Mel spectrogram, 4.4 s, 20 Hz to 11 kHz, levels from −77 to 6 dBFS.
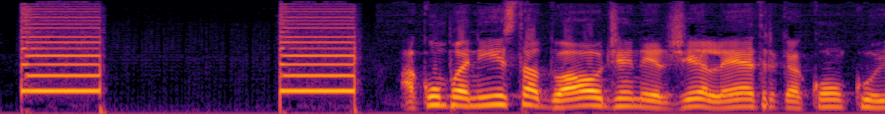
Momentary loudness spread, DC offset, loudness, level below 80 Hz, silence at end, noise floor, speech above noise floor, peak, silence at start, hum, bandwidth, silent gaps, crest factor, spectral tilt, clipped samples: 8 LU; under 0.1%; -13 LUFS; -48 dBFS; 0 s; -53 dBFS; 40 dB; 0 dBFS; 0.1 s; none; 11 kHz; none; 14 dB; -4 dB/octave; under 0.1%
